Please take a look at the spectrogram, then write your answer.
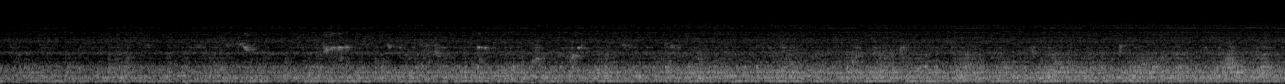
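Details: Hotpoint First Edition FEW12 washing machine, left outdoors for months: a deep steady train-like roar through the spin, with the drum never picking up speed. The drum bearings are extremely worn.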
